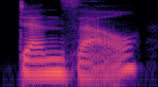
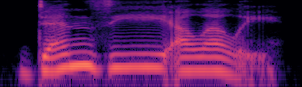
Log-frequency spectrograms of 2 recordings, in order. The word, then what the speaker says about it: Denzel: Washington revealed that his name is not pronounced Denzel, but rather Denzee Lle, a change initiated by his mother to distinguish him from his father.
